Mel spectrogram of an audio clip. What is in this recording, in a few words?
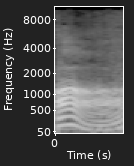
"r", male British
